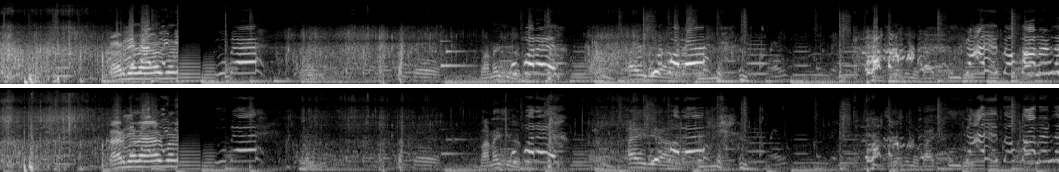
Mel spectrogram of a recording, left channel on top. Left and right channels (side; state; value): right; quieter; 7.1 dB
